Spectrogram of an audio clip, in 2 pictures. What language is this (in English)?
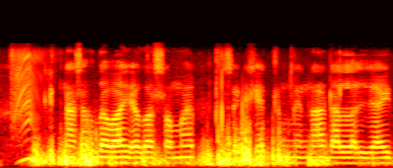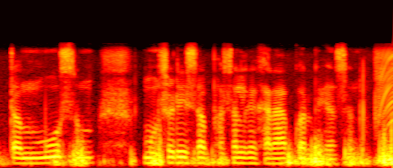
Bhojpuri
